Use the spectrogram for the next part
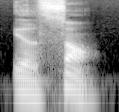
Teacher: It starts with an S, so it keeps a sharp hissing S sound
